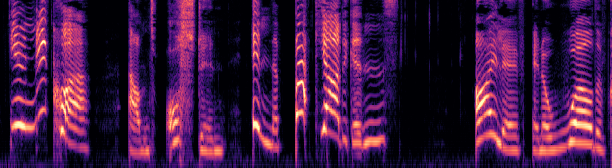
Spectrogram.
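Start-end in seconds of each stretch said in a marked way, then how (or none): 0.1-4.0 high cartoon voice. Shown as a demonstration. Voice reel of character voices.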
